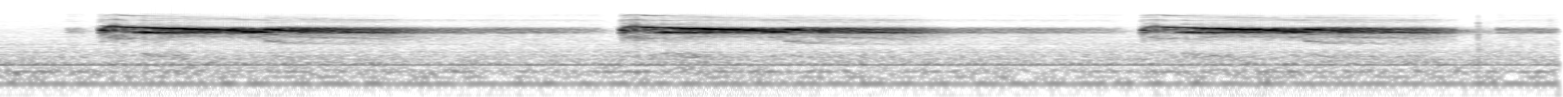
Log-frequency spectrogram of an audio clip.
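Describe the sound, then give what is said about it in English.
A bird of prey screams three times, each cry a long, shrill, piercing note that starts abruptly, sags slightly in pitch and fades, with short pauses between and no talking. “The screaming, and it gives you chills just to listen to it.”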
